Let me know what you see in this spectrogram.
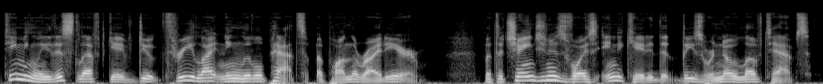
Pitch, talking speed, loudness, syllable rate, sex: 130 Hz, 190 wpm, -16 LUFS, 5.2 syllables/s, male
